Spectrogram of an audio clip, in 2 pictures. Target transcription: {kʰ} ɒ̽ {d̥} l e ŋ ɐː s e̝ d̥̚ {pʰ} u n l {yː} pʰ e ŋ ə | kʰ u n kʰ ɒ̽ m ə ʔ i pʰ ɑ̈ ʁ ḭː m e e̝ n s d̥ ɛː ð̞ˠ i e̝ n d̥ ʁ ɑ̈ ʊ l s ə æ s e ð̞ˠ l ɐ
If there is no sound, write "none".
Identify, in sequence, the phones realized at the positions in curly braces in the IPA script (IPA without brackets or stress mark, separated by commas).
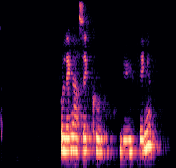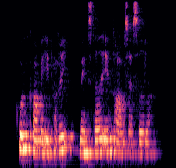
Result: pʰ, none, kʰ, yː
